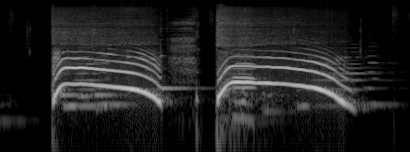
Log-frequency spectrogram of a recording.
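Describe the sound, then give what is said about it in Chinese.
A voice imitates an elephant's trumpeting call twice, as a talking bird character with red head feathers does in a children's story. Each call is a loud, sustained, harmonic blare that starts high and slides downward before cutting off, with a short pause between. “只见呱呱用翅膀整理了一下头顶的红毛，开始模仿大象的叫声。”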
